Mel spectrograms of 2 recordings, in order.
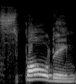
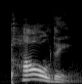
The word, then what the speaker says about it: Paulding: here no it's not it's not spalding it's paulding a woman is accused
